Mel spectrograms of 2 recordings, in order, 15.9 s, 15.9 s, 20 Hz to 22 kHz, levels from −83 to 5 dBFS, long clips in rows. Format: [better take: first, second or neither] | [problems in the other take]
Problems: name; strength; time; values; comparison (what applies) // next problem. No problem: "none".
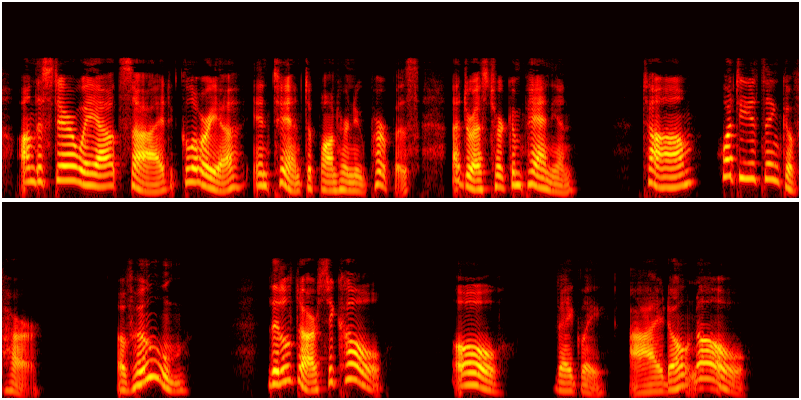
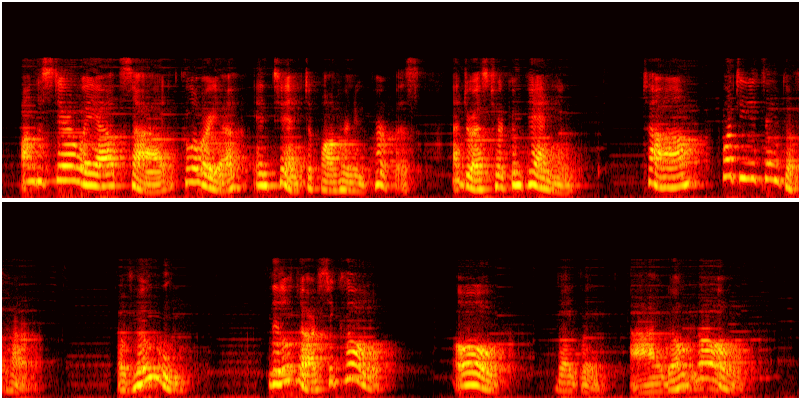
first | noise reduction (neural separator model SepFormer DNS4)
